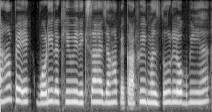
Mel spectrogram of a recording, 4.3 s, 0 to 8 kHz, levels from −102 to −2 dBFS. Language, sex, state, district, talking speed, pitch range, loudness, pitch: Hindi, female, Bihar, Gaya, 195 wpm, 265-290 Hz, -15 LUFS, 275 Hz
